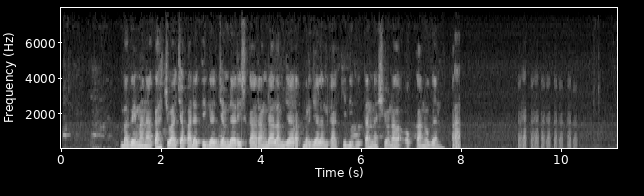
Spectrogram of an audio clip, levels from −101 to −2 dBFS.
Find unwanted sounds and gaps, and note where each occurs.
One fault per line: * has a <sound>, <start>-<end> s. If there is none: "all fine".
* has a laugh, 7.8-8.0 s
* has a laugh, 9.1-10.3 s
